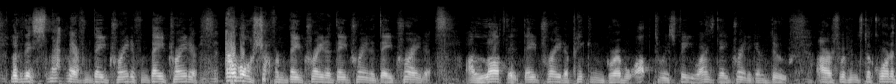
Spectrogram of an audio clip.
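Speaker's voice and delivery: lively wrestling commentator calling the match; play-by-play commentary. Acted. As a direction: call every move as it lands.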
